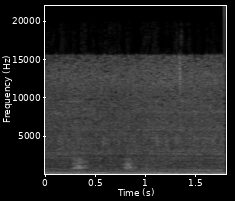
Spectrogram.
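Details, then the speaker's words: 2000 GMC Safari 4.3 Vortec V6 after fixing damp-weather no-start and stalling by adding an ignition ground wire: final check, starts right up and holds a smooth, steady idle with no misfire. "here's the final check starts right up"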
